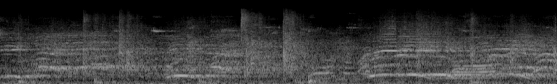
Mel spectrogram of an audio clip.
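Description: Spectators murmur in a large echoing gym.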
